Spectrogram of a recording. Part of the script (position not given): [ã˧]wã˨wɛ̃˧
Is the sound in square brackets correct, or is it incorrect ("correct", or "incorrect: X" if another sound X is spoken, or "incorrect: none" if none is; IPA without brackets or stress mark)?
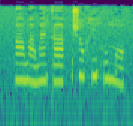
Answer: correct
